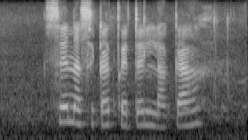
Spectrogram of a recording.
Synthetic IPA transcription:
sɪnasɪkʼaǀɛtʼɛl̩lakʼa

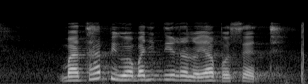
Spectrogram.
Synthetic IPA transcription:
batʰapʼiwabaditʼirɛlɔjabʊsɛːt

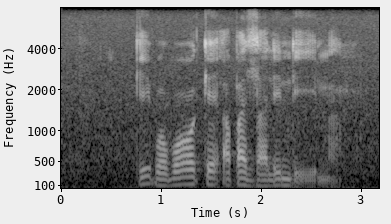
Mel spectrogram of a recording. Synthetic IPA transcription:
ŋiɓɔɓɔk̬ʼɛʔaɓaɮalindʱḭːma̰

